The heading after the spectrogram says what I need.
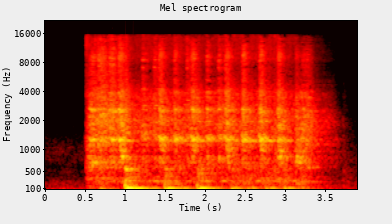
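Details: Suzuki Quadrunner ATV, not started in 10+ years, on full choke: catches after a long crank and stumbles into a rough, uneven run for a few seconds before the choke is eased; hard starting after long storage.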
